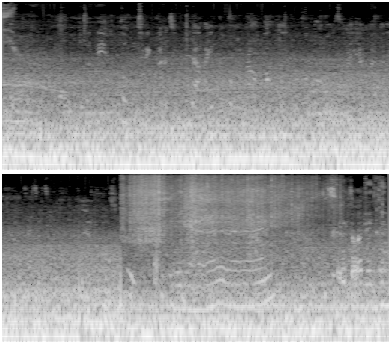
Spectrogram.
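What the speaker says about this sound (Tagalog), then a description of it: "Traffic." Road traffic in a residential neighborhood near a Chinese temple and shops hums steadily as a constant low rumble, with a brief brighter burst of passing vehicle noise toward the end.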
